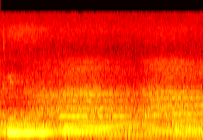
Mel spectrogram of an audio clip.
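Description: A group of voices singing a slow worship song together, holding long notes.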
